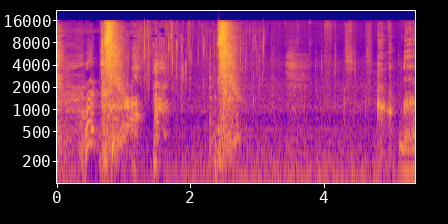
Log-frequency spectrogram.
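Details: Acted sneeze from a comedy "types of sneezes" sketch, the "allergic to ugly" sneeze: two sharp, loud sneezes with a short inhaled lead-in, then quiet room noise and brief talk.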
